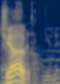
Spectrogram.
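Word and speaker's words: Zhou: The zo pronounced Joe certainly is true. They should have spelled it that way.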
